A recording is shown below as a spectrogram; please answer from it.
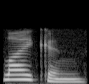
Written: lichen

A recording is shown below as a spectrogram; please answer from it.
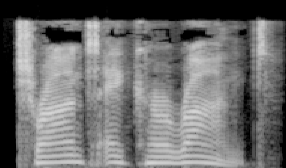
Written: trente-et-quarante

